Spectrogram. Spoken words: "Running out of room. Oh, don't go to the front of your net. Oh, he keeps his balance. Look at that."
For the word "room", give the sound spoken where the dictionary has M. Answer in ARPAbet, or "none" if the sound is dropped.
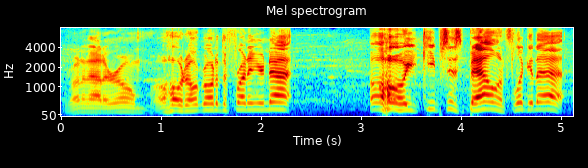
M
